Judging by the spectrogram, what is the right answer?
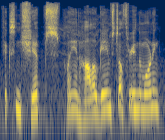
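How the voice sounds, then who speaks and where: An actor voicing a young, cheeky hero mechanic in a game cutscene, speaking in a casual, wry way. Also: male voice, high voice, steady tone, brisk, slight background noise. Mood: casual, dismissive. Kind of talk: animated game cutscene acting.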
